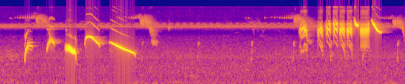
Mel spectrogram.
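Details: Taquara rachada style song of a yellow-bellied seedeater: four or five clear whistled slurs, rising then falling, and a long descending note, a pause of three seconds, then a fast burst of buzzy, crackling high notes.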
